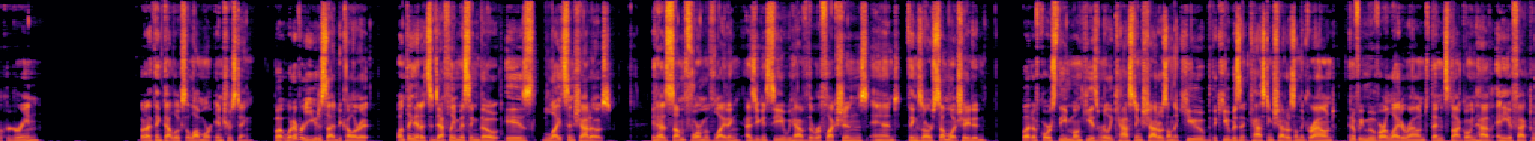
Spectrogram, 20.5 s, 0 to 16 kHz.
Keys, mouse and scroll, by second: 3.0 middle click, 6.7 middle click, 9.1 alt+a, 9.7 middle click, 11.2 middle click, 13.1 middle click, 15.4 middle click, 17.1-17.6 scroll down 2, 17.6 middle click, 18.5 click, 19.1 g.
